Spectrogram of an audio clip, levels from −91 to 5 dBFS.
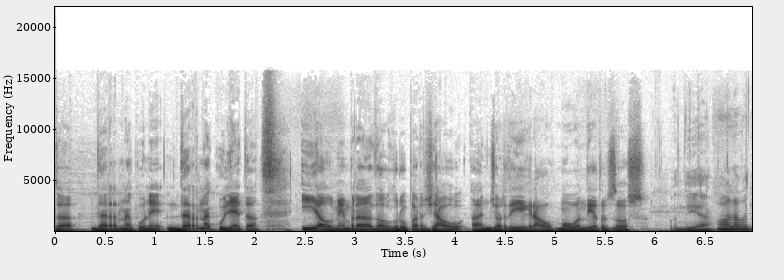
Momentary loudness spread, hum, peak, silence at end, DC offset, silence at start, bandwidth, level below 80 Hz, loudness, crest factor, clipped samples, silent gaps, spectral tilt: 5 LU; none; -2 dBFS; 0 s; under 0.1%; 0 s; 13 kHz; -30 dBFS; -14 LUFS; 12 dB; under 0.1%; none; -6.5 dB/octave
